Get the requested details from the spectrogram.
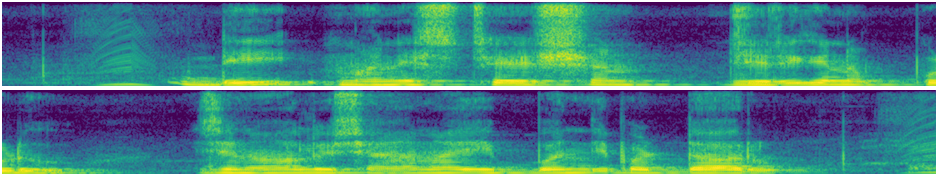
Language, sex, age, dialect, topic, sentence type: Telugu, male, 18-24, Southern, banking, statement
